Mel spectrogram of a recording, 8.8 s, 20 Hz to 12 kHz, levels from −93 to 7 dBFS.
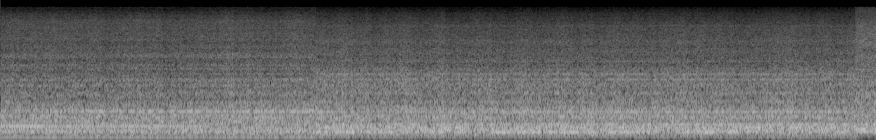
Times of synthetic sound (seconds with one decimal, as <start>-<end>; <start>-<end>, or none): none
